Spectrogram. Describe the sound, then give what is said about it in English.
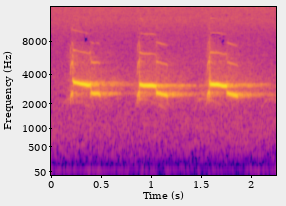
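Song thrush singing: a short, high, clear whistled phrase that steps slightly down in pitch, repeated three times at regular intervals with a fourth just beginning, alone against a quiet background. “Repetition is one of the characteristics of the song thrush. Well, yeah, not to say that the blackbird doesn't repeat sometimes as well, but I think the thrush repeats more,”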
